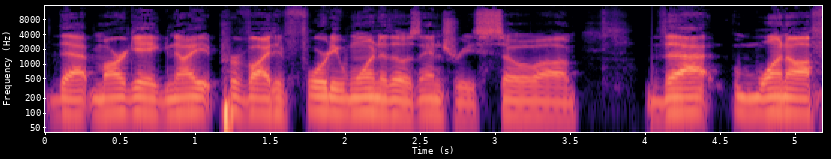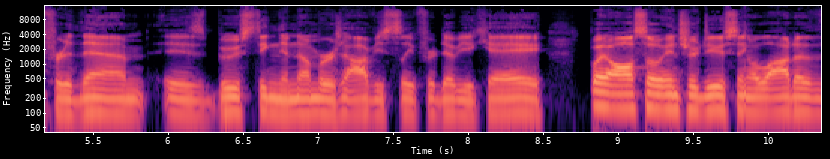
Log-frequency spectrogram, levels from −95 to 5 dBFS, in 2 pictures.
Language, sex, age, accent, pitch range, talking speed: English, male, 20-39, American, 95-110 Hz, 155 wpm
